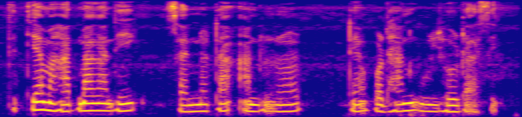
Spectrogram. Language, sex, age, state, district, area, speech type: Assamese, female, 45-60, Assam, Jorhat, urban, spontaneous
